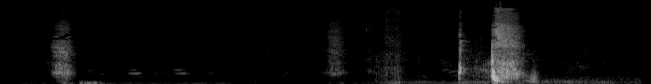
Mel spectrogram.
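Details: A few quick catching breaths, then one loud, forceful sneeze with a short trailing breath from a man; ordinary sneeze.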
